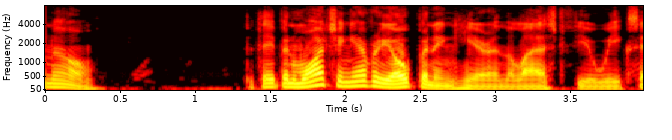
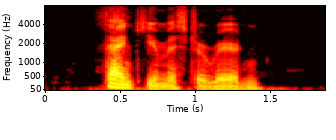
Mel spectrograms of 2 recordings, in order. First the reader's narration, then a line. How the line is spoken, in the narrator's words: he said, his voice solemn and low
